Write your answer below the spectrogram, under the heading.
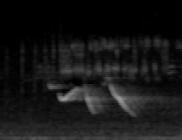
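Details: Common rosefinch delivering a brief whistled phrase of three slurred notes, rising and falling, against quiet background.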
